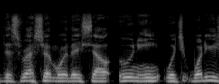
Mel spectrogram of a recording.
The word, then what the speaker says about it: Ooni: This is being offered by the company called Uni. They make pizza ovens. Uni? Yep. How do you spell it?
